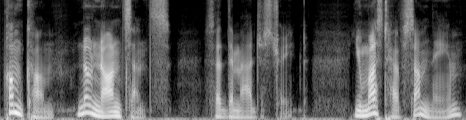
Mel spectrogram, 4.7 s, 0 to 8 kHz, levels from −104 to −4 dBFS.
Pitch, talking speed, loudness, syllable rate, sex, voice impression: 110 Hz, 155 wpm, -20 LUFS, 4.5 syllables/s, male, masculine, adult-like, tensed, powerful, bright, clear, fluent, intellectual, calm, friendly, reassuring, lively, kind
